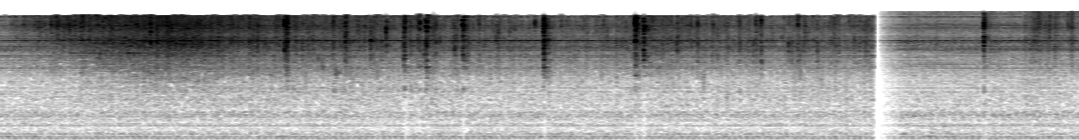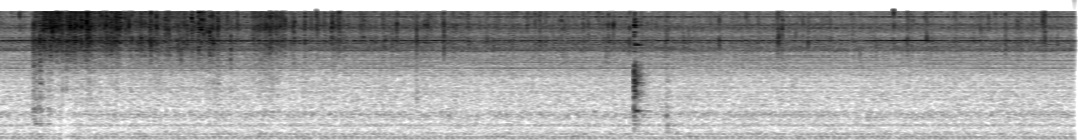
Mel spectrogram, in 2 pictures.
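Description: Egg and spring-onion flour pancake frying in oil in a nonstick pan, a steady sizzle, with a spatula now and then clicking and scraping against the pan as the egg is spread and the pancake turned.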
